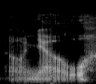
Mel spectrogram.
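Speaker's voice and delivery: dismayed whisper under breath. Real, not acted. Frozen video, dismayed aside.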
